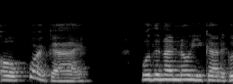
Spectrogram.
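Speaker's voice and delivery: plain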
